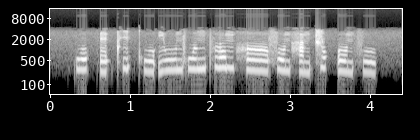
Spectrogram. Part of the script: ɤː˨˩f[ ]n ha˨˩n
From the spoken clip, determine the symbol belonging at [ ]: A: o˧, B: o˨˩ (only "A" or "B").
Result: B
